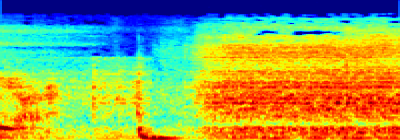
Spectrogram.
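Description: Steady hiss of HF radio receiver static from the station speaker, cutting in suddenly about a second in.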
